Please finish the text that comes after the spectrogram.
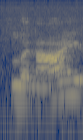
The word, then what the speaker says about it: Laine: I kept calling this Laine magazine, but it's called like Laine or Laine. It's like a girl's name.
